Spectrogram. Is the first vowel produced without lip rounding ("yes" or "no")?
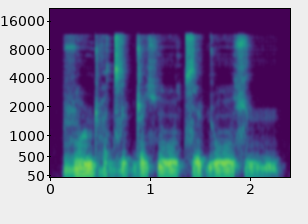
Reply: no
